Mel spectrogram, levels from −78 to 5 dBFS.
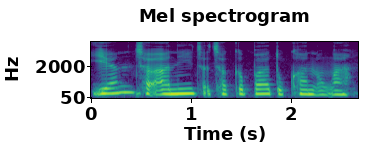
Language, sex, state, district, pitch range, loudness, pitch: Garo, female, Meghalaya, West Garo Hills, 225-260 Hz, -12 LUFS, 245 Hz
